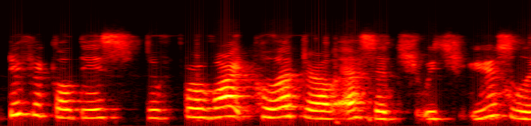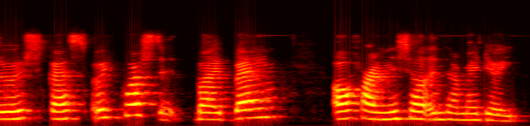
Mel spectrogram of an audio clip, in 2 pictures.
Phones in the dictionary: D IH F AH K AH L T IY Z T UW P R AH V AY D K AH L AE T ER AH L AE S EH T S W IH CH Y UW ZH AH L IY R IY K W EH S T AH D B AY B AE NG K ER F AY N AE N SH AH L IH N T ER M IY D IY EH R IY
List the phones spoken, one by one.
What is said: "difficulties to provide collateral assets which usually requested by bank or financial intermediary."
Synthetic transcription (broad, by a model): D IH F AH K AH L T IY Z T UW P R AH V AY D K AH L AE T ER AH L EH S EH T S W IH CH Y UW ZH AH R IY R IY K W EH S T AH D B AY B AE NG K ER F AY N AE N SH AH L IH N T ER M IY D R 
